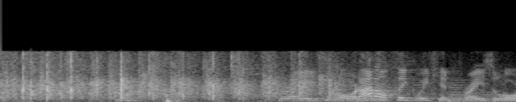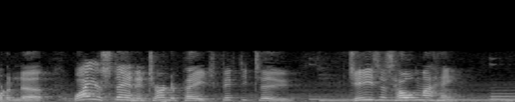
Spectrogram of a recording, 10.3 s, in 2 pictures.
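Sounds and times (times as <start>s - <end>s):
church congregation clapping in praise: 0.0s - 4.2s
speech: 2.8s - 9.8s.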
